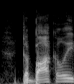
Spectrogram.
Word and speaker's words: debacle-y: Debacle-y dumb decision that was. – Did you just say debacle-y? – Debacle-y. It rhymes with broccoli.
